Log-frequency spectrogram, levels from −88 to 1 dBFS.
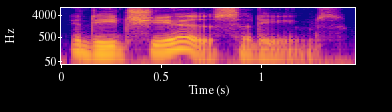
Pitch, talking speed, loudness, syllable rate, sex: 105 Hz, 205 wpm, -14 LUFS, 5.2 syllables/s, male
